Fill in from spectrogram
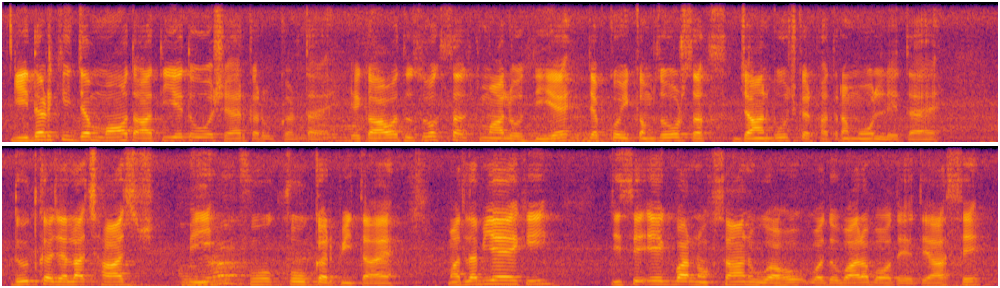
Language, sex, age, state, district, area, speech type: Urdu, male, 18-30, Uttar Pradesh, Azamgarh, rural, spontaneous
